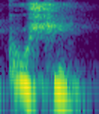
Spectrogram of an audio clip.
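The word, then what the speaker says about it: כושי: En hébreu, le mot noir se dit kushi. Alors bien sûr, vous ne connaissez pas l'hébreu, mais faites-moi confiance. Le mot kushi s'écrit en hébreu kaf vav shin yud.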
